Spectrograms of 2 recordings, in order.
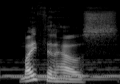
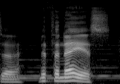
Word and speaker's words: Mythonaeus: Mythonos. No, it's Mythonaeus.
